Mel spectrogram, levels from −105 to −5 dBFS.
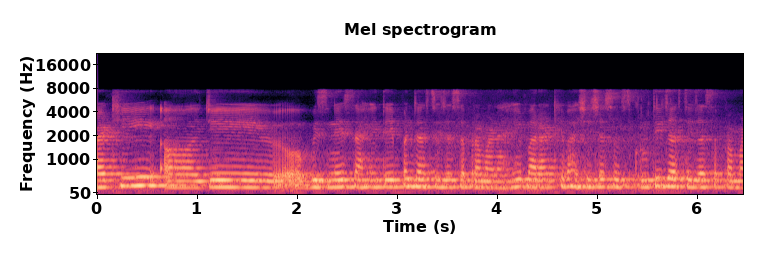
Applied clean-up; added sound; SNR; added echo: none; none; none; none.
